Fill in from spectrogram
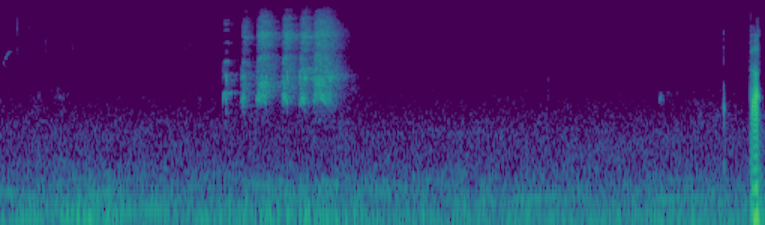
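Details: A wild Chinese francolin calling from a treetop in early July gives one loud, harsh, rapidly pulsed crow lasting about a second and a half over a low background rumble, followed by a sharp click.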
